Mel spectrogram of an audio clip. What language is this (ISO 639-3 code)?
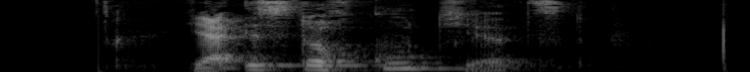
deu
